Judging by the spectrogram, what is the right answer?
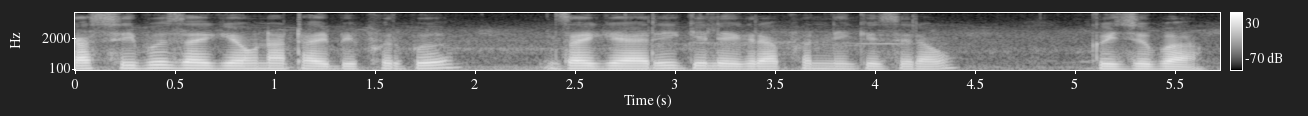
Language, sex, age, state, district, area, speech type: Bodo, male, 18-30, Assam, Udalguri, rural, spontaneous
